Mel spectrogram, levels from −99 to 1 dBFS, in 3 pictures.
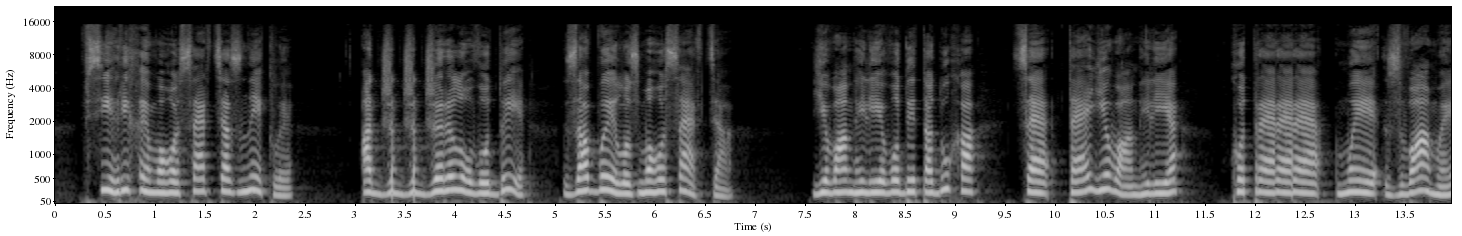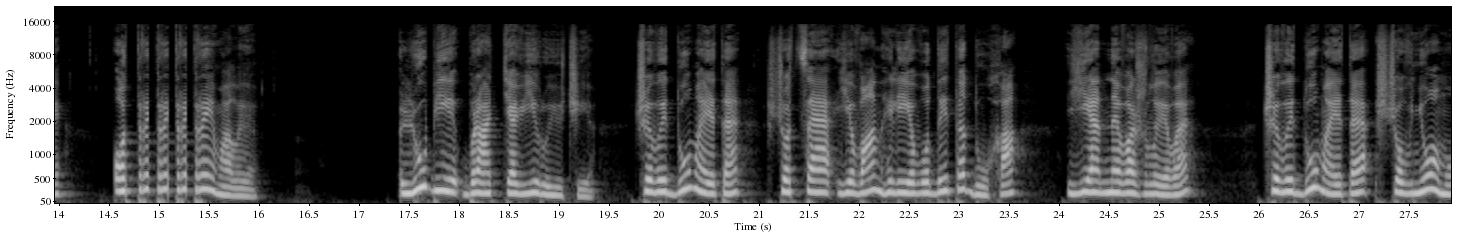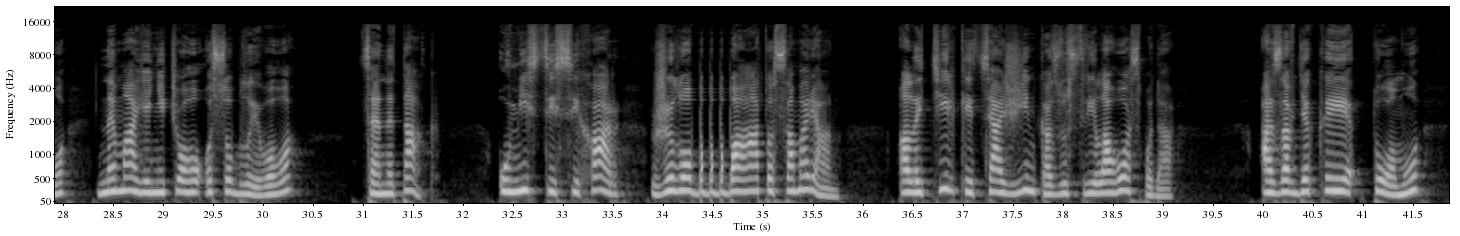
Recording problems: audio stuttering; 4 times, first at 3 s

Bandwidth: 15 kHz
